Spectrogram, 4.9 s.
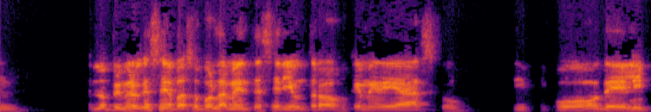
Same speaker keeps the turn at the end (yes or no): yes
